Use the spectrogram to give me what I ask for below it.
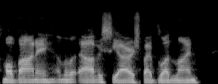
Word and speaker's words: Mulvaney: So Mulvaney over there, it's pronounced Mulvaney.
